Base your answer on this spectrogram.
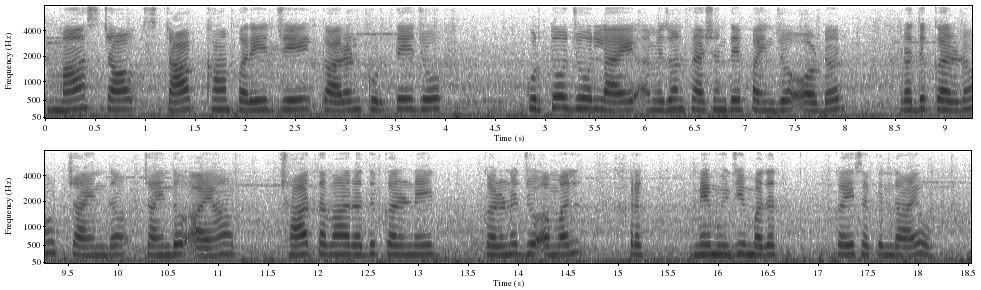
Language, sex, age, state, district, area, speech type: Sindhi, female, 18-30, Delhi, South Delhi, urban, read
